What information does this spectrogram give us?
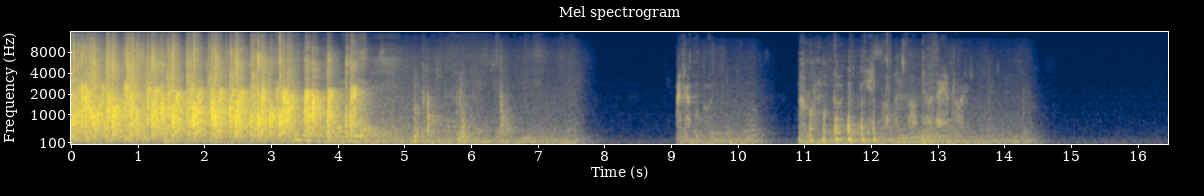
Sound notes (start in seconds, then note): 9.4 applause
